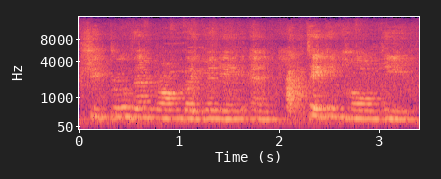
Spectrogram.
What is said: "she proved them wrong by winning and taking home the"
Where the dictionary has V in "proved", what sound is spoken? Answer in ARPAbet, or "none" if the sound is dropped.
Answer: none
